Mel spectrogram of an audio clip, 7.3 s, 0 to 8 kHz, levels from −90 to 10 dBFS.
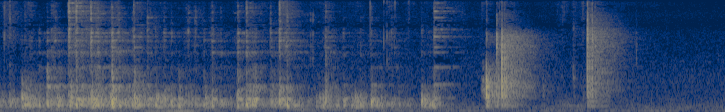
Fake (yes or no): no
